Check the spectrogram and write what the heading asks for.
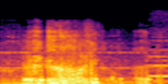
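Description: A wild animal's call, added as a sound effect, lasting about a second and trailing away, over a low steady hum.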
